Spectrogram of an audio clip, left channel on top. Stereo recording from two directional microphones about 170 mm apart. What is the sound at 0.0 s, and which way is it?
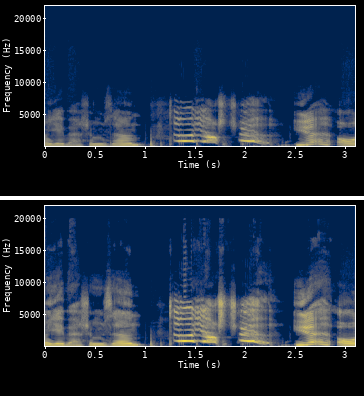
Speech, 50° right (ahead or behind).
